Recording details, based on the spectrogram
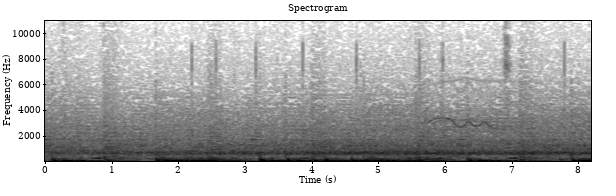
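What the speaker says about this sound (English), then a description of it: "This crowd, full throat, splitting the eardrums and letting them know it's going to be a long day" A college football stadium crowd roars at full volume, a dense, continuous wall of cheering and shouting with occasional whoops rising above it, loud and steady throughout.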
